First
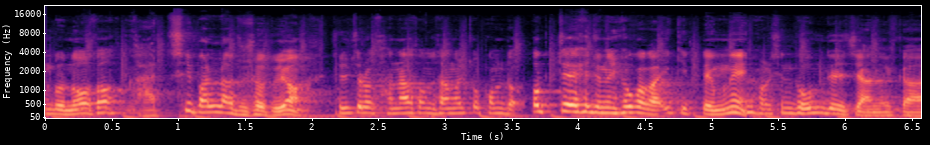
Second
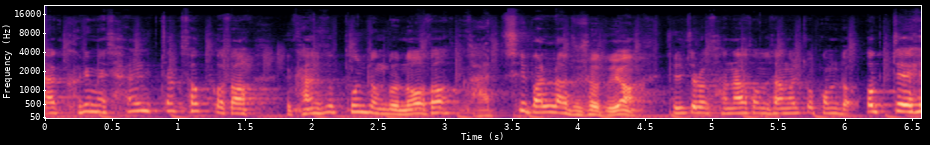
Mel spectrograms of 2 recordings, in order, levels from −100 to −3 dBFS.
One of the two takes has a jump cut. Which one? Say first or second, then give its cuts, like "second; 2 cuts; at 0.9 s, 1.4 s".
first; 1 cut; at 5.3 s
